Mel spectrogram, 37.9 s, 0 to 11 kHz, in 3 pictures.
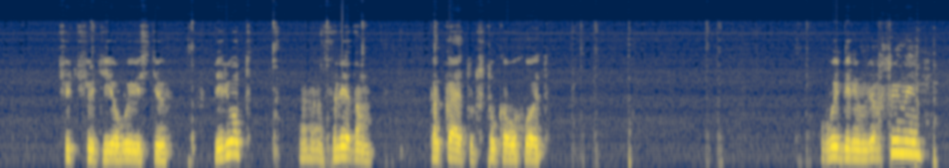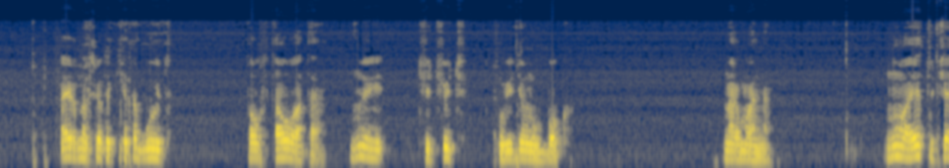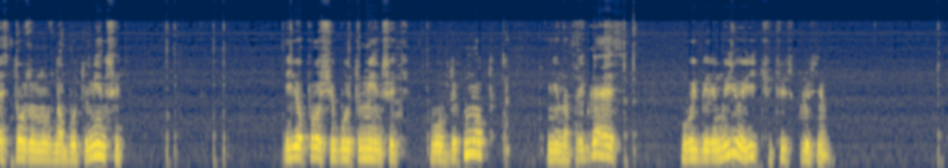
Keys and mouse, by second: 2.7-3.9 middle drag, 4.5 middle click, 7.9 click, 9.6 shift+click, 10.7 shift+click, 11.7 shift+click, 13.1 shift+click, 14.4 KP_1, 16.2-19.5 drag, 19.9-24.1 middle drag, 25.1 click, 25.7 middle click, 27.9 click, 29.4-30.4 drag, 31.2-32.2 middle drag, 33.7 click, 35.4-37.9 drag.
